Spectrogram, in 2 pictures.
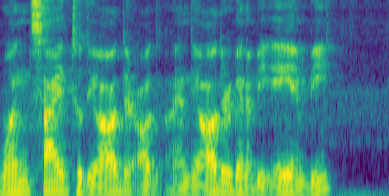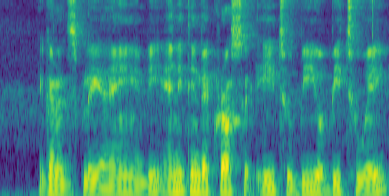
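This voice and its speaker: Speaking at a fairly quick pace, a man keeps his medium-pitched voice in fairly even intonation. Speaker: product tutorial presenter. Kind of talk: tutorial. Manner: halting, many repeated words.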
